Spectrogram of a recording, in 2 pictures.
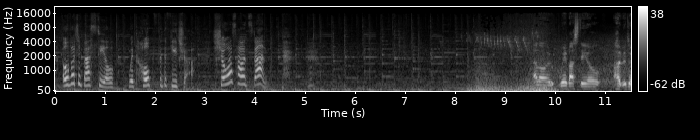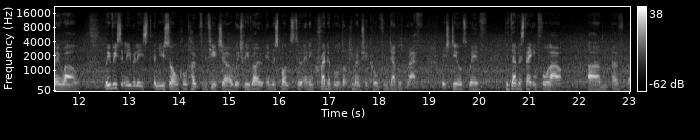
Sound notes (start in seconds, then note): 5.0 chuckling; 5.7 bright gentle music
